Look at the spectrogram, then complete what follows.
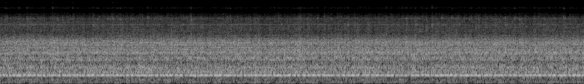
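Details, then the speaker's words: Bench-top DIY CNC mill making its first facing cut on a small steel piece, 3-in-1 oil as lubricant; even, continuous chattering cut with steady high whine, no change in load, normal cutting. "almost halfway through the cut so far so good i don't see anything catastrophically wrong"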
